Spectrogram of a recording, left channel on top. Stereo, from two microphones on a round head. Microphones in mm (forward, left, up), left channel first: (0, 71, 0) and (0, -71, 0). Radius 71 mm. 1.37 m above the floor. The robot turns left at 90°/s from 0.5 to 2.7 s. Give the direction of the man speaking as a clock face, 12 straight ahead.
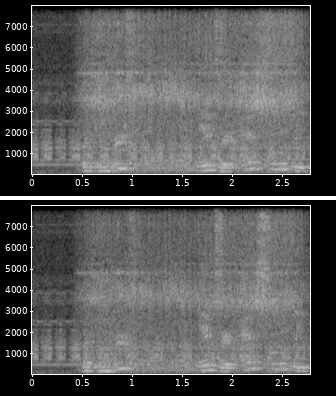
9 o'clock.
